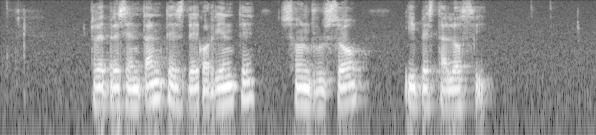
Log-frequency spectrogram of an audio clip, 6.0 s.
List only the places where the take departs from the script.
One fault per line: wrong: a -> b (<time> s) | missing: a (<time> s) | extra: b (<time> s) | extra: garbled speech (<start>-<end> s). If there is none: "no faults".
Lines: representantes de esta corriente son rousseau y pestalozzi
missing: esta (1.9 s)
